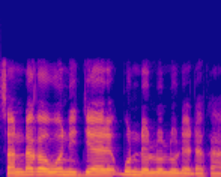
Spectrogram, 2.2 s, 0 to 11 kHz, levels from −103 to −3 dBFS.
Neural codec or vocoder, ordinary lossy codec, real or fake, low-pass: none; none; real; 7.2 kHz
